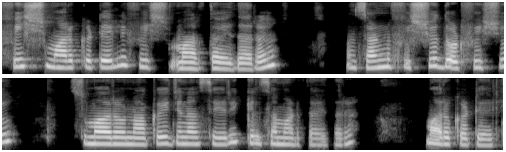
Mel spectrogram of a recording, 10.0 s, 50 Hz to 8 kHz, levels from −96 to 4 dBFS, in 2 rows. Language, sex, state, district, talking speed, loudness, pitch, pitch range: Kannada, female, Karnataka, Bijapur, 110 wpm, -19 LUFS, 245 Hz, 225-275 Hz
